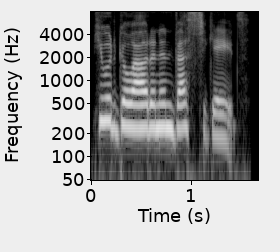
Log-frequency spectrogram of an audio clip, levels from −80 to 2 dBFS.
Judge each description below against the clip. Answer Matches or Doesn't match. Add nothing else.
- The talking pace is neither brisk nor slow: Doesn't match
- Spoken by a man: Doesn't match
